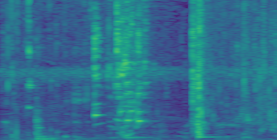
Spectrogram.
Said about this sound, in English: How do you live on an island and not have an outboard? Because I like to row. I used to go out fishing with my dad in this thing, before his accident. Rowing connects you with the water.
